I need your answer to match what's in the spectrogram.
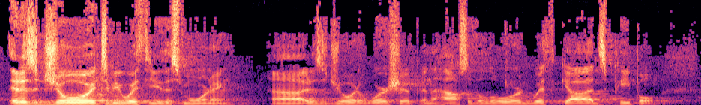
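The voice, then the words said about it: Slight Southern American accent. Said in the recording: “I talk different than your pastor... When I talk about Jesus, I get a little Southern. It comes out when I speak, and I can't get rid of that accent”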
